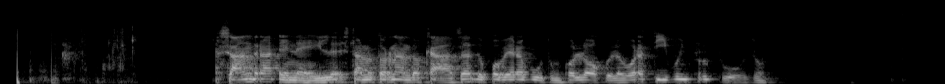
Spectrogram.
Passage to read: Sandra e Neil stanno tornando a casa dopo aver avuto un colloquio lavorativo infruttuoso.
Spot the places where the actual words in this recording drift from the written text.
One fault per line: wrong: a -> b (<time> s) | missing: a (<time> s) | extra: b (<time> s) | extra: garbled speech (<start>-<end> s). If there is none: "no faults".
no faults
